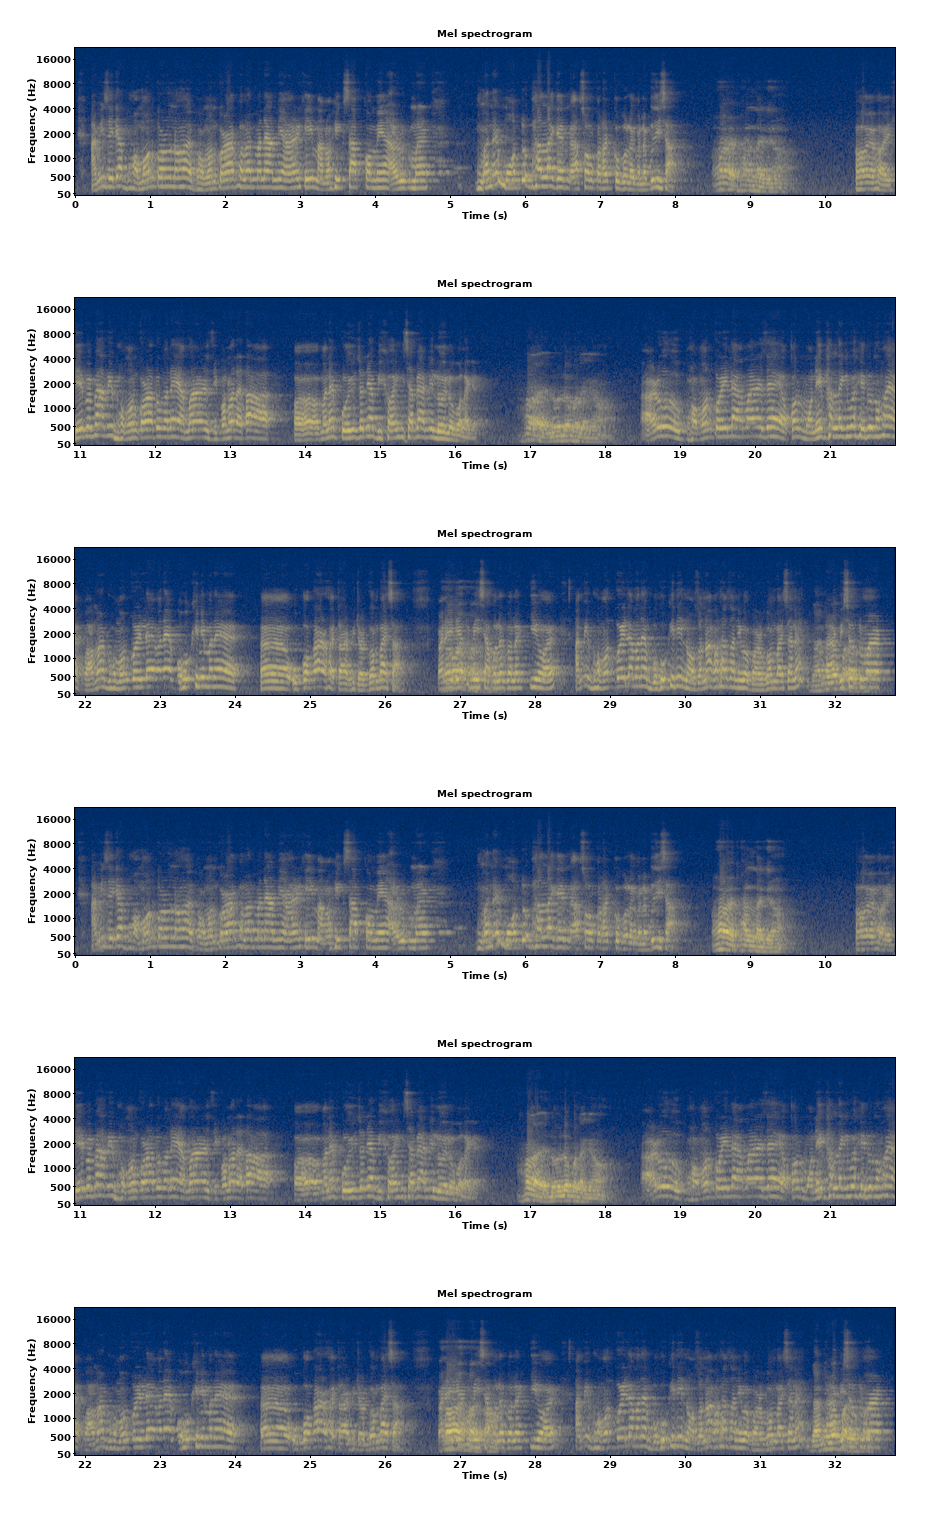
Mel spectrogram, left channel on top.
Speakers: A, on the left; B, on the right.
A: আমি যেতিয়া ভ্ৰমণ কৰো নহয় ভ্ৰমণ কৰাৰ ফলত মানে আমি সেই মানসিক চাপ ক'মে, আৰু তোমাৰ মানে মনটো ভাল লাগে আচল কথাত কবলৈ গ'লে বুজিছা?
B: হয়, ভাল লাগে অ'।
A: হয়, হয় সেইবাবে আমি ভ্ৰমণ কৰা টো মানে আমাৰ জীৱনত এটা অ' মানে প্ৰয়োজনীয় বিষয় হিচাপে আমি লৈ ল'ব লাগে।
B: হয়, লৈ ল'ব লাগে অঁ।
A: আৰু ভ্ৰমণ কৰিলে আমাৰ যে অকল মনেই ভাল লাগিব সেইটো নহয় আকৌ আমাৰ ভ্ৰমণ কৰিলে মানে বহু খিনি মানে এ উপকাৰ হয় তাৰ ভিতৰত গ'ম পাইছা? মানে
B: হয়
A: এতিয়া তুমি
B: হয়
A: চাবলৈ
B: অ
A: গ'লে কি হয়, আমি ভ্ৰমণ কৰিলে মানে বহু খিনি নজনা কথা জানিব পাৰো গ'ম পাইছ ছানে?
B: জানিব
A: তাৰপিছত
B: পাৰো
A: তোমাৰ
B: হয়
